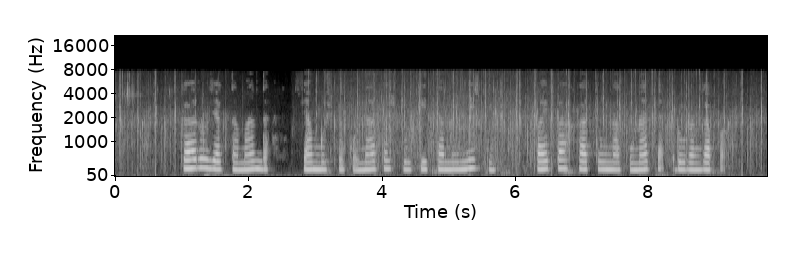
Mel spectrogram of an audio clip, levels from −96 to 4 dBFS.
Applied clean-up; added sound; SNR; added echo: none; Applause; 12 dB; none.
